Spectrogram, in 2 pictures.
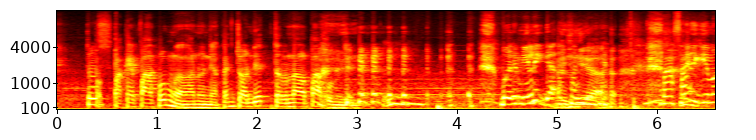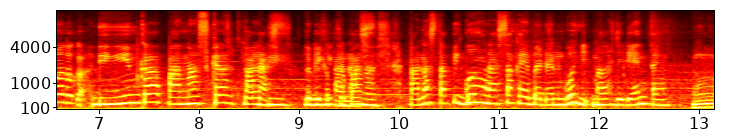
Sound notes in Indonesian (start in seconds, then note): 2.6 tertawa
